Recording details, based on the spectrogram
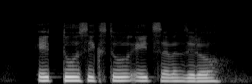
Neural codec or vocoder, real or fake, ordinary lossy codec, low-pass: none; real; none; 7.2 kHz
